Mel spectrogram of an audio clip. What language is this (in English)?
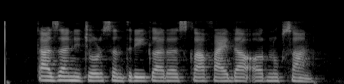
Urdu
